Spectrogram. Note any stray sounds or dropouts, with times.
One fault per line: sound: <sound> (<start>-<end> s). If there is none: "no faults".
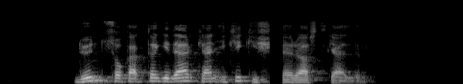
sound: dropout (2.7-2.8 s)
